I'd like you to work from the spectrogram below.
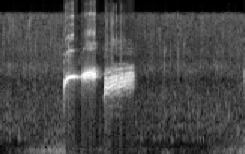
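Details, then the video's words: Asian pied starling singing actively, giving a few loud, clear whistled notes, one rising and one slurred and held, over a low rumbling background. "Suara Burung Jalak Suren Gacor"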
